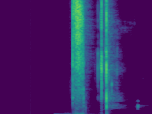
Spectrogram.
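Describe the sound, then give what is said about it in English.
A drink can is cracked open: a rustling scrape, then a sharp metallic pop followed by a short fizzing hiss. No one speaks. “Nice hiss.”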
